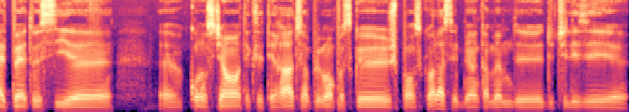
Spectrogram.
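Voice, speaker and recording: A man talks at a fairly quick pace in a very deep, low pitch with monotone, flat intonation. The sound is dry and close, with no echo. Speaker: rapper. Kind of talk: interview. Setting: studio. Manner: halting, many fillers.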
